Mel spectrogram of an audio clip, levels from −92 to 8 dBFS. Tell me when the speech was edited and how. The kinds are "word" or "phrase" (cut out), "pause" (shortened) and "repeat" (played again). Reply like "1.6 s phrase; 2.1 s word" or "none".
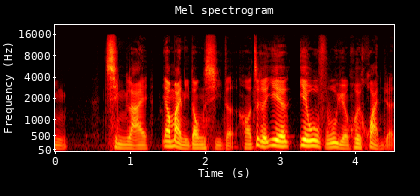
1.3 s pause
